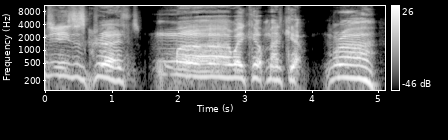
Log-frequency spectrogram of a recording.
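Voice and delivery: high drawn-out groans; groaning. Real, not acted. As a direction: groan yourself awake. Groggy after lunch, groaning awake.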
